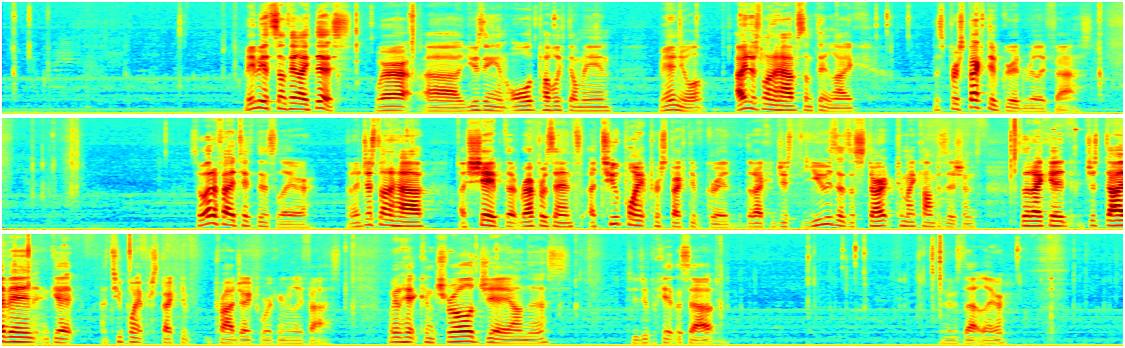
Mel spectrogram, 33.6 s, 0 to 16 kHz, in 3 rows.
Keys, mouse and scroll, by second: 0.1 alt+Tab, 1.4-1.8 scroll down 6, 1.8-3.5 scroll up 15, 3.5 scroll, 4.1 click, 5.5 click, 6.1-6.8 scroll, 7.4 click, 7.6-9.2 typing, 8.8 ctrl+click, 9.8 ctrl+click, 10.1 scroll down 4, 10.5-11.6 scroll up 7, 13.8 scroll, 15.2 click, 15.8-16.6 scroll, 26.1 scroll up 10, 27.9 scroll, 28.0 ctrl+j, 28.9-29.6 scroll, 31.0 ctrl+click, 31.5 ctrl+d, 32.7 click, 32.9-33.6 scroll.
